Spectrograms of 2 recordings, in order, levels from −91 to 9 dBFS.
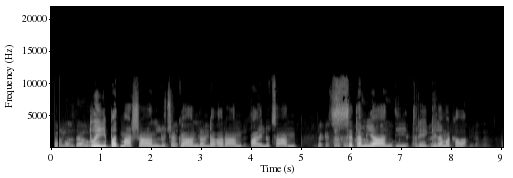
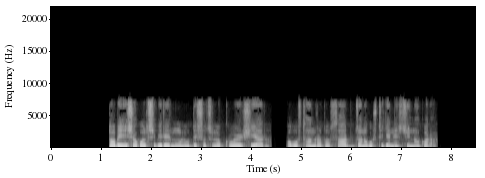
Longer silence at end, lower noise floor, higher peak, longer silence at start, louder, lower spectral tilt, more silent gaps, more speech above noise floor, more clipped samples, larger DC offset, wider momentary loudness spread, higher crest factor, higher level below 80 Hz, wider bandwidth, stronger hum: about the same, 0.75 s vs 0.8 s; second, -67 dBFS vs under -90 dBFS; about the same, -4 dBFS vs -2 dBFS; second, 0.05 s vs 1.15 s; second, -24 LUFS vs -19 LUFS; about the same, -6 dB/octave vs -5 dB/octave; second, none vs 4.48-4.71 s; second, 43 dB vs over 72 dB; neither; neither; first, 16 LU vs 9 LU; first, 22 dB vs 16 dB; second, -72 dBFS vs -60 dBFS; first, 10.5 kHz vs 8 kHz; neither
